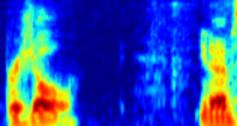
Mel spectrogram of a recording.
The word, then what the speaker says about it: braciole: That is spelled Braciole, but you pronounced it brajol.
